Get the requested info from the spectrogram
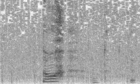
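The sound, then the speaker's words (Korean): Heavy rain hisses loudly and steadily in the dark, a dense wash of sound, with a brief high voice-like call rising over it partway through. “어두운 데다 빗소리가 시끄러워 누가 말하는 것인지 구분이 안 되었다.”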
